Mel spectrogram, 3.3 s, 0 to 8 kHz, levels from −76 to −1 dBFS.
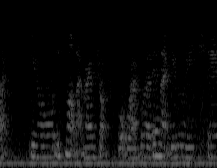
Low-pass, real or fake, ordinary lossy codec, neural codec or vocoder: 7.2 kHz; real; MP3, 48 kbps; none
